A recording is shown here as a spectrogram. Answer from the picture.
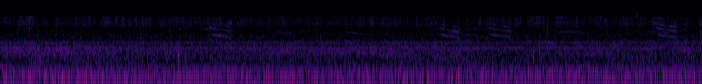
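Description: Faint wild birds calling: short falling chirps in small groups, a few times, over a low steady rumble.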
